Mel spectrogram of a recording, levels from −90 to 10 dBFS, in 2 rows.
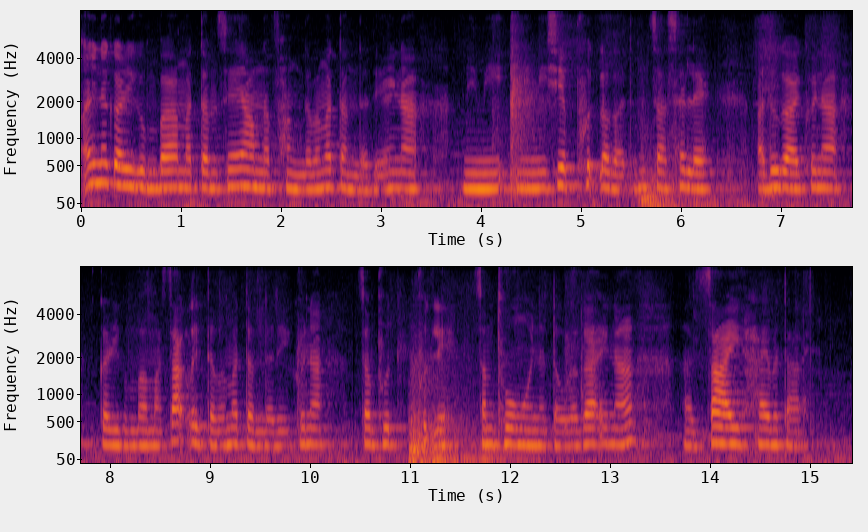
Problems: background sounds at intervals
